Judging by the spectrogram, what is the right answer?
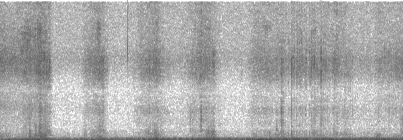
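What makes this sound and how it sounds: Fingernails scratch the pale cotton denim of a pair of jeans lying flat, working below and beside the back pocket. Repeated rough, rasping strokes with a bright hiss ride over a steady low rumble that fills most of the sound.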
